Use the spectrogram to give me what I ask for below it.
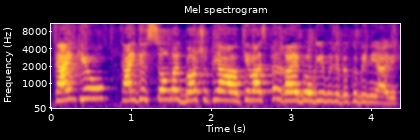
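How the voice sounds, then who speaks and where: A woman's voice: very high-pitched, fairly even intonation, fairly bright tone. A woman hosting a live morning TV show, taking calls in an upbeat way and mixing English words into her talk. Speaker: host. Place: TV studio.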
